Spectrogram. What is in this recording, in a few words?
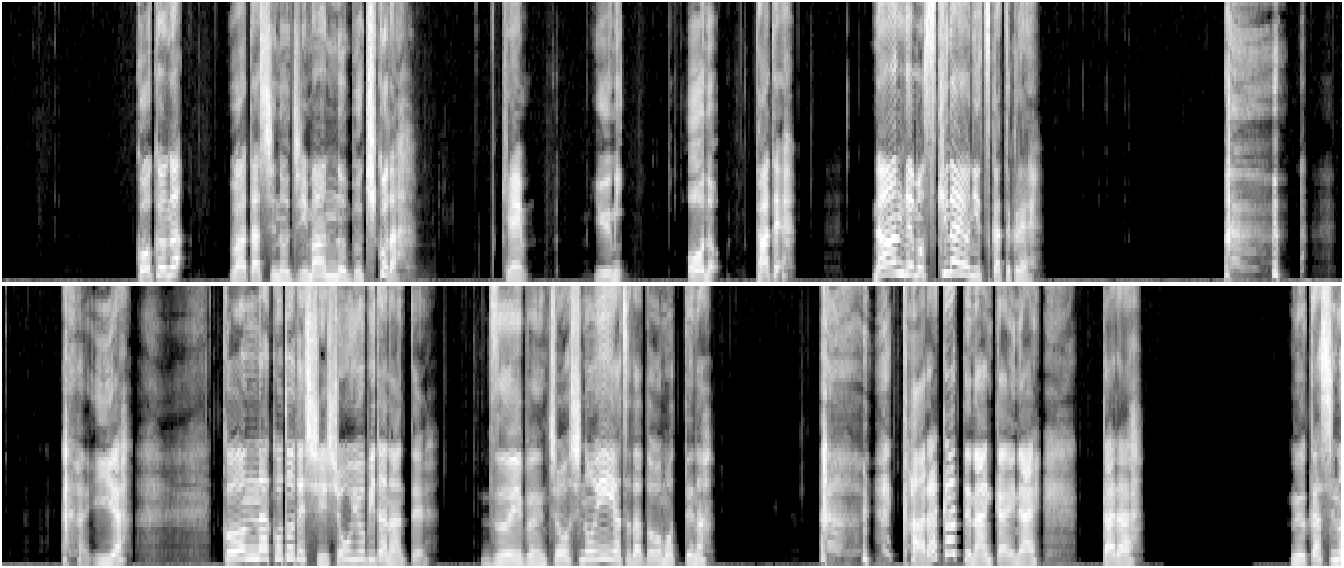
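voice sample, female warrior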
